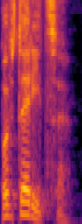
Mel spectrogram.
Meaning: 1. to repeat 2. passive of повтори́ть (povtorítʹ)
- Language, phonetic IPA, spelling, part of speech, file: Russian, [pəftɐˈrʲit͡sːə], повториться, verb, Ru-повториться.ogg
